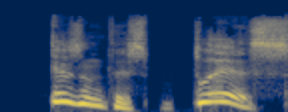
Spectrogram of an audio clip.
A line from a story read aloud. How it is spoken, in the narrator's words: Miss Soames, holding on tighter than ever, shouted in his ear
